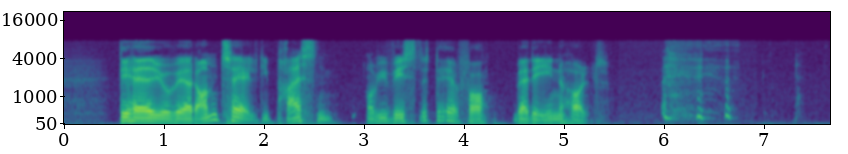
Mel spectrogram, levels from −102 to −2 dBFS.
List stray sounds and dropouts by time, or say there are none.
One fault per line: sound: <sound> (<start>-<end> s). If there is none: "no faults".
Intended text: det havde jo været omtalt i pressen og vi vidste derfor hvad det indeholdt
sound: laugh (6.0-6.8 s)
